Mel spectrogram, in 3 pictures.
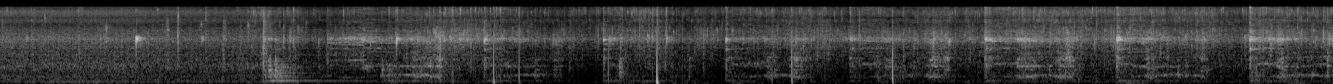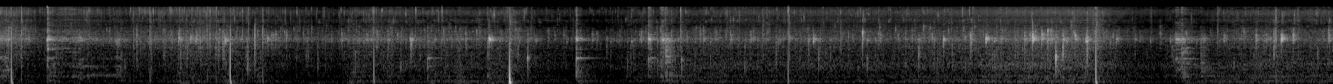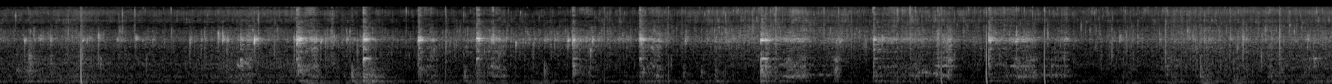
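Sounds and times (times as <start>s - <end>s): garlic sizzling in hot oil: 0.0s - 39.9s
metal spatula scraping wok: 2.6s - 15.5s, 19.1s - 20.2s, 25.1s - 25.6s, 28.8s - 39.9s.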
